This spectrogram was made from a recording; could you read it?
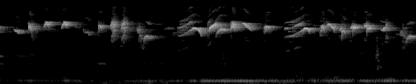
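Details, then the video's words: Mountain white-eye, buxtoni type, giving 'ngalas nembak' song: rapid high chirps and slurred whistles run together into an unbroken chattering warble, with a faint low hum in the second half. "Pleci Bxtoni juga bisa Ngalas Nembak"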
